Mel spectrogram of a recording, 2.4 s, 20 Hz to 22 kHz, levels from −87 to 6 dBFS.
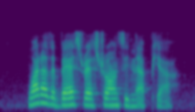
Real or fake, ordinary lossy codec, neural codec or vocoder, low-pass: real; none; none; none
